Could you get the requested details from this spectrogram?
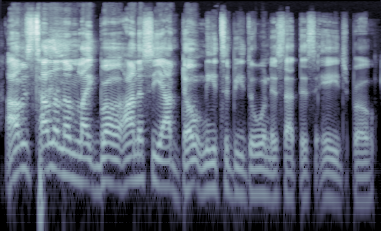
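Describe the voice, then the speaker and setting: A man's voice: on the low side, very animated, fairly quick, fairly bright tone, dry recording, clean studio sound. Slangy New York man telling a story. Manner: rambling storyteller, slangy, laid-back. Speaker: podcast co-host. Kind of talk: casual chat.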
